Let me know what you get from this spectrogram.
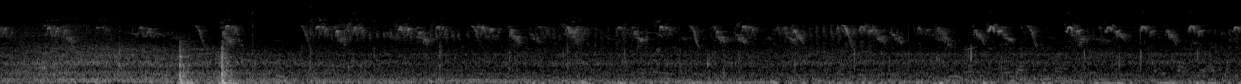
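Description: Small birds chirping busily: many short, high chirps a second, repeated throughout. Two sharp knocks come about two seconds in.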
